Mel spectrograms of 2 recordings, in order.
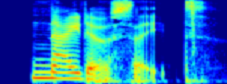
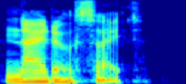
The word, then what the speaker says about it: Cnidocyte: It is the one that starts with the silent C. – Yeah. Cnidocyte. – Cnidocyte.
